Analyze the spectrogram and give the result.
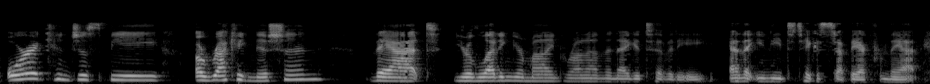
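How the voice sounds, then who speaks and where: A middle-aged woman giving a gentle, encouraging motivational pep talk as a teacher, speaking in a measured, reassuring way with deliberate pauses, in a dull lo-fi recording. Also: sits low. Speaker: teacher addressing students at semester's end.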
